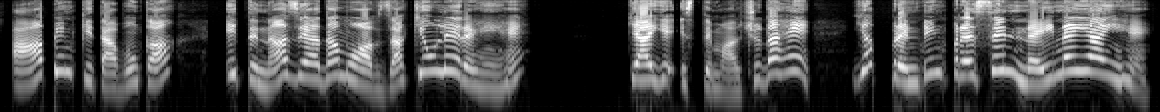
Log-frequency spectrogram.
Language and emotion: Urdu, angry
